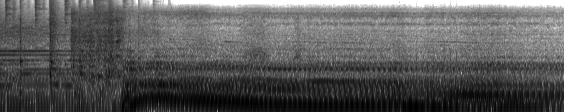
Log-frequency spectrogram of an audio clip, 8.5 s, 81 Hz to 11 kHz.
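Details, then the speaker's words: 2010 Mustang GT (S197) after aftermarket headers installed while replacing an O2 sensor; starts right up after brief crank into a deep loping idle with added metallic growl, exhaust a bit louder but not too loud; healthy. "The Mustang now has an additional metallic growl. The exhaust is a bit louder but not too loud. Sounds good when cruising but aggressive when I step on it."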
